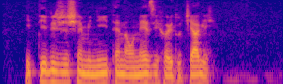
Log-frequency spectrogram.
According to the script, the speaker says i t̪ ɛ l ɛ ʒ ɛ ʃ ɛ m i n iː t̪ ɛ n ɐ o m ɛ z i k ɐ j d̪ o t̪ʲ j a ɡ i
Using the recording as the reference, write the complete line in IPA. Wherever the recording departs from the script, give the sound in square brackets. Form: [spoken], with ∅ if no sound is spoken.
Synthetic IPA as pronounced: i t̪ [i] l [i] ʒ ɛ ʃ ɛ m i n iː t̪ ɛ n ɐ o [n] ɛ z i [x] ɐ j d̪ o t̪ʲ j a ɡ i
